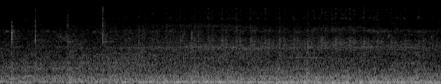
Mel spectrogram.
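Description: Motor vehicle engine running on a city street, a steady low rumble, with a few faint clicks in the first second.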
